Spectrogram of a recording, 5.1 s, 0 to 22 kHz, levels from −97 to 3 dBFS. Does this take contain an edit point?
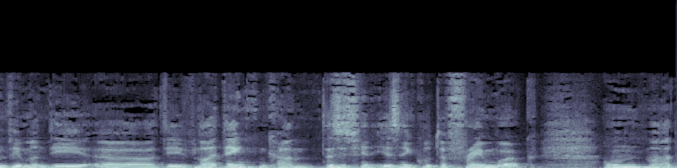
yes; 2 cuts; at 1.4 s, 2.7 s

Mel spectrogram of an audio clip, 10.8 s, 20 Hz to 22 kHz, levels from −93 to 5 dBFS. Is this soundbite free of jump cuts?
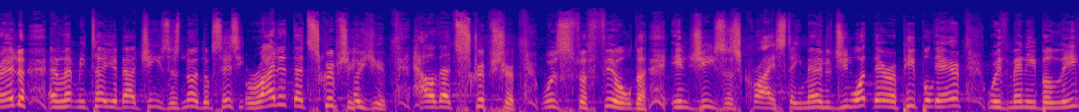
no; 5 cuts; at 2.1 s, 2.4 s, 3.5 s, 8.5 s, 9.3 s

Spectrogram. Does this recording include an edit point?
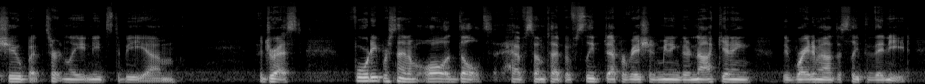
no; 0 cuts

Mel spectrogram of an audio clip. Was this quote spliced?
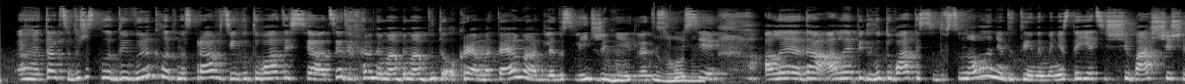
yes; 1 cut; at 4.0 s

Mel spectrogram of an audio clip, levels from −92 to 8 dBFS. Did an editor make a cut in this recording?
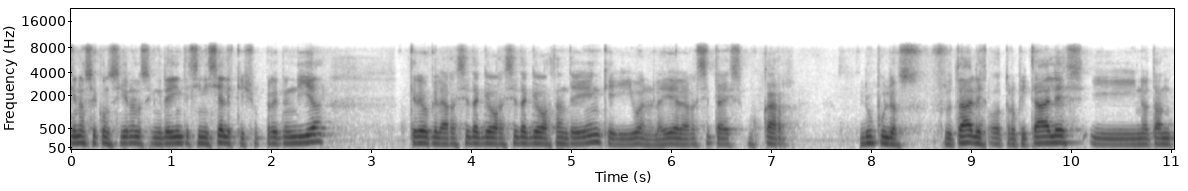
yes; 3 cuts; at 4.3 s, 7.9 s, 9.1 s

